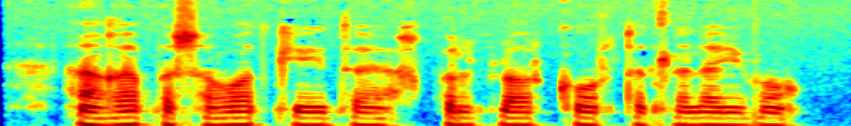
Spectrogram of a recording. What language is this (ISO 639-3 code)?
pus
